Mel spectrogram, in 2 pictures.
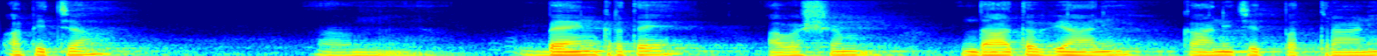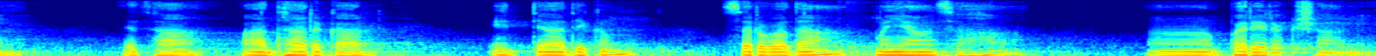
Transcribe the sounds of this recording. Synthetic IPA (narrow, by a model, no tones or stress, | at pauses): ɐpit͡ʃɐ | baːŋkɾɪt̪eːɐʋɐʃjɐmd̪aːt̪ɐʋjaːnikaːnit͡ʃit̪̚pɐt̪ɾaːɳi | jɐt̪ʰaːaːd̪ʱaːɾɐkaːɾɖ | it̪jaːd̪ʱikɐmsɐɾʋɐd̪aːmɐjaːsɐɦɐ̆ | pɐɾiɾɐkʂa̰ːnḭ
